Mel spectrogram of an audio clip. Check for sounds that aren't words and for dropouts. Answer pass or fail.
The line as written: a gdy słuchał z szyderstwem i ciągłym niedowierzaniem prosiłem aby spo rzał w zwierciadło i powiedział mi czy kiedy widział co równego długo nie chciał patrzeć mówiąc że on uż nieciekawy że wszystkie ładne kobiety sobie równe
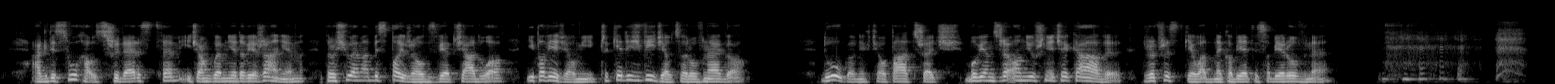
fail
